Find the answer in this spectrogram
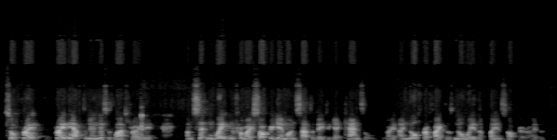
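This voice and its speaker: A man with a Scottish accent speaks very fast at a fairly high pitch. His loudness swings widely. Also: ordinary pitch variation. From Scotland. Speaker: podcast guest, motorsport fan. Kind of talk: casual chat.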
